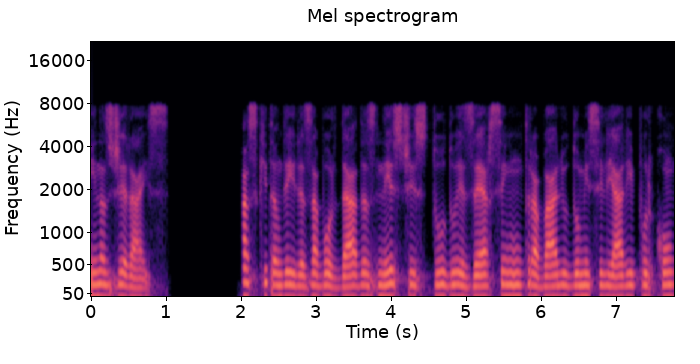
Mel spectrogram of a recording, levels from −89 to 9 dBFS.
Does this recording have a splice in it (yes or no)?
no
